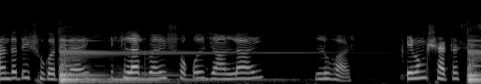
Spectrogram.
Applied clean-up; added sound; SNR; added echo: none; Piano; 1 dB; none.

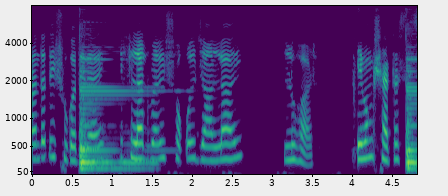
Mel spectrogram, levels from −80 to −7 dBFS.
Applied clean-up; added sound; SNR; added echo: classical method spectral subtraction.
